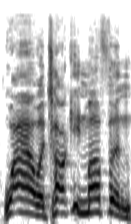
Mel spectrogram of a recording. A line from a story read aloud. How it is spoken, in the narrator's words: The other one shouted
